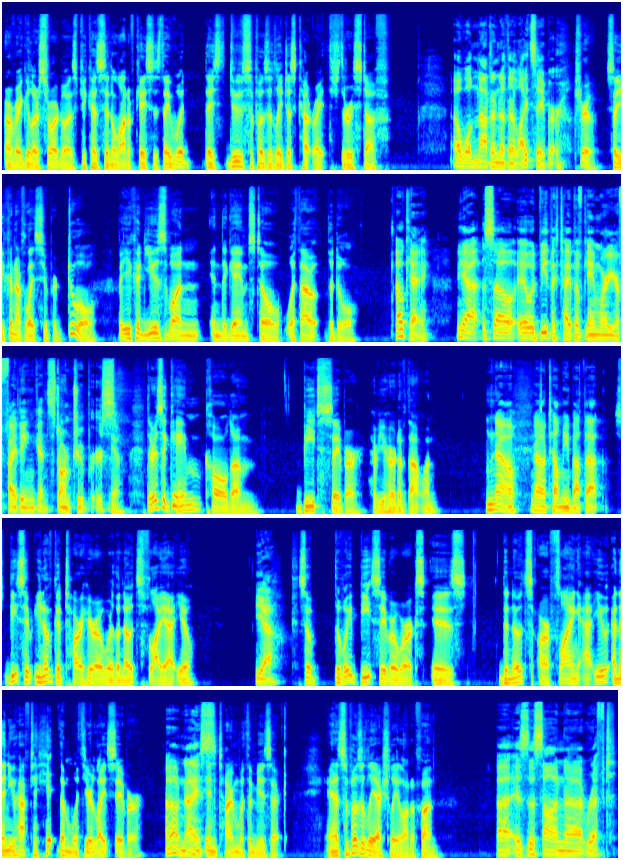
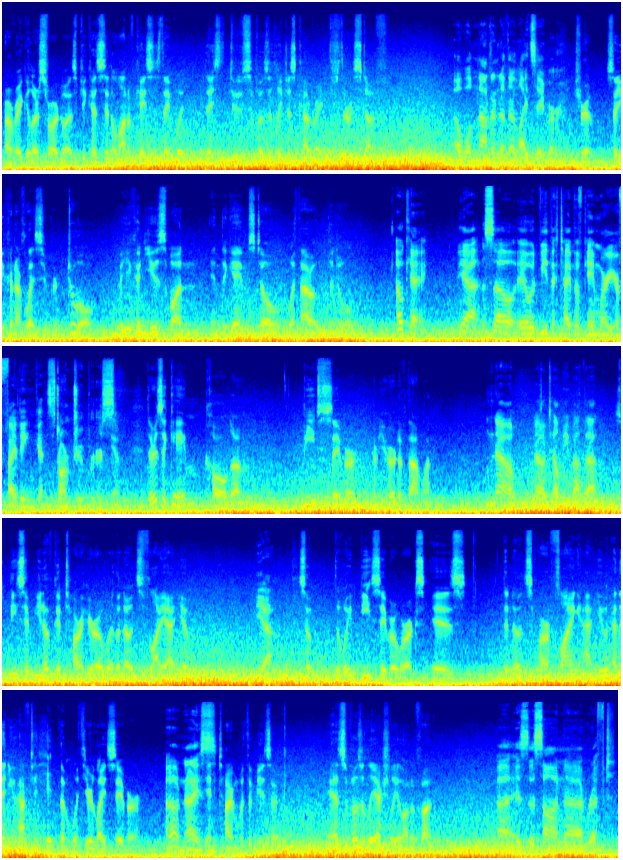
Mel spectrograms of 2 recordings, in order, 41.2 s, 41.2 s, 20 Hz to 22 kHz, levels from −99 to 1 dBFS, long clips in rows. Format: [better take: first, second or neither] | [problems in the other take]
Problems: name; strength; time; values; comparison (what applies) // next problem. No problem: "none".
first | low rumble; loud; throughout; 1 dB below the speech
